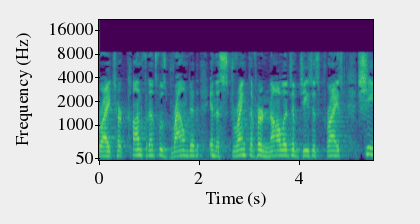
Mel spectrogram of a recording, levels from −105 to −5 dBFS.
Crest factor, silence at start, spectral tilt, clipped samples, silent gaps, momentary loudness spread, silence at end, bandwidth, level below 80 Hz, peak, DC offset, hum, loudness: 20 dB; 0 s; -3 dB/octave; under 0.1%; none; 8 LU; 0 s; 8.8 kHz; -70 dBFS; -6 dBFS; under 0.1%; none; -26 LUFS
